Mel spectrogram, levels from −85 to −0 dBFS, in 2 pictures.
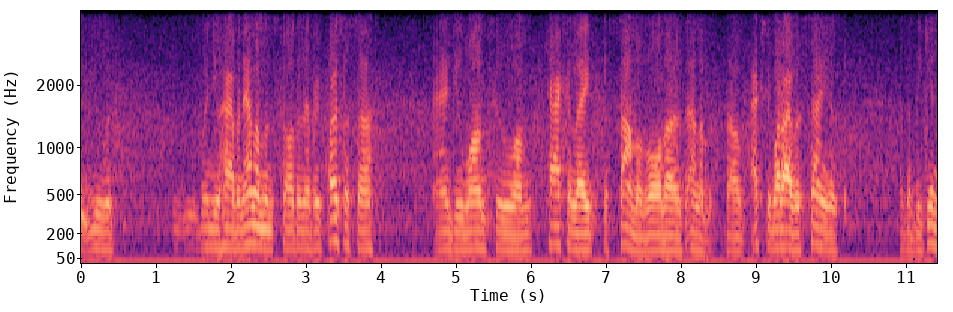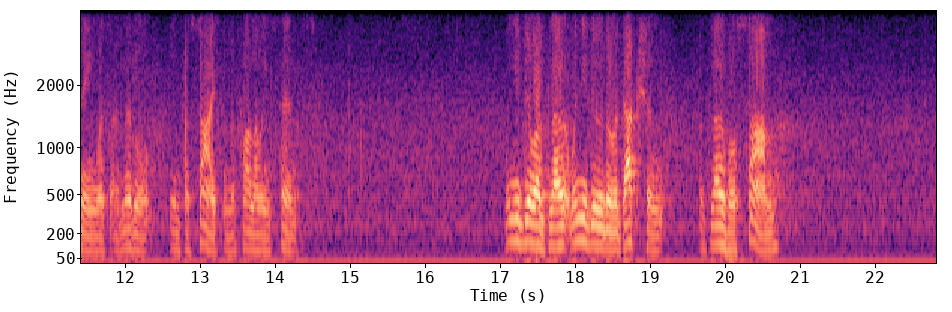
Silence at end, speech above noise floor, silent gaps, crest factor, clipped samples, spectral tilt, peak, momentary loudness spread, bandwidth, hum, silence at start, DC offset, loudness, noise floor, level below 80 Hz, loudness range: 0 s; 23 dB; none; 16 dB; under 0.1%; -11 dB/octave; 0 dBFS; 25 LU; 4 kHz; none; 0 s; 2%; -15 LUFS; -38 dBFS; -44 dBFS; 8 LU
